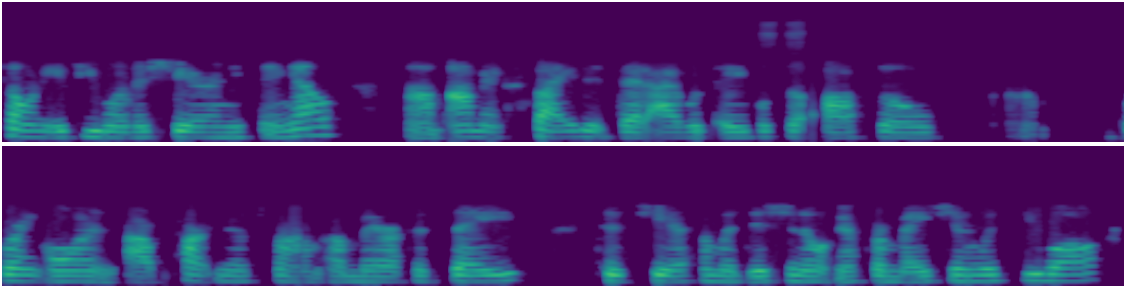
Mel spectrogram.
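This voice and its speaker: Woman agency director, measured presenter, dry and phone-filtered. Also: low voice, no room sound. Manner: steady, measured, with frequent ums. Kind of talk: virtual meeting presentation. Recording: tinny phone-line audio, dry.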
